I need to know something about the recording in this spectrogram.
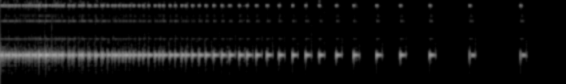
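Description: The ticking sound effect of an online spinning name wheel (wheelofnames.com) as it slows to a stop: the ticks come so fast at first that they blur into one tone, then slow steadily and spread out, with the last few nearly half a second apart.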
